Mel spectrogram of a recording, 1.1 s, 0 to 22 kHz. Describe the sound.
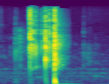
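A can of 8.1% beer being cracked open: a quick burst of sharp snapping and fizzing noise lasting about half a second, then near silence.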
